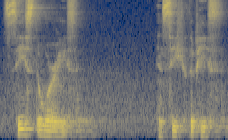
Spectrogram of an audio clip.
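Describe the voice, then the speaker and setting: A man leading a guided meditation in a calm, deliberate, soothing manner, pausing between measured phrases. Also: fairly low pitch. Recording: echoey reverberant voice with faint noise.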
